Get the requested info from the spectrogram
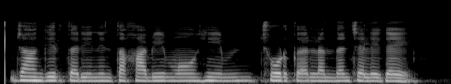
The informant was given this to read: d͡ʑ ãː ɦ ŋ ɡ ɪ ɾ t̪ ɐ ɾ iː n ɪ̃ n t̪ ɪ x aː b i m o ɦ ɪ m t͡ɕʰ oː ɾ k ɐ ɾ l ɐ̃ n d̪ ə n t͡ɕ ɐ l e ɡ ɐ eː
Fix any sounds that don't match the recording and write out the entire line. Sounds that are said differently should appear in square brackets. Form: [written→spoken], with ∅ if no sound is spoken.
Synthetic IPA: d͡ʑ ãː [ɦ→∅] ŋ ɡ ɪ ɾ t̪ ɐ ɾ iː n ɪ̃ n t̪ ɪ x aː b i m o ɦ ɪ m t͡ɕʰ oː [ɾ→ɽ] k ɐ ɾ l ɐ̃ n d̪ ə n t͡ɕ ɐ l e ɡ ɐ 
